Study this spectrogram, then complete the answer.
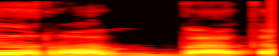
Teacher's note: را زبر کی وجہ سے پور پڑھیں گے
